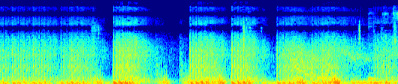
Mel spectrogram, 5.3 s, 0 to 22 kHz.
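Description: Rapid bursts of machine gun fire from a mech in the MechWarrior 2 video game, loud and close, chattering in several long volleys with brief gaps between them.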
